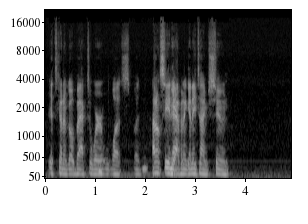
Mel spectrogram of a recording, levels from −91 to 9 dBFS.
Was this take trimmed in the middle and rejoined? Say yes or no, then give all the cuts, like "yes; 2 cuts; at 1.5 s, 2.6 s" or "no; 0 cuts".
yes; 1 cut; at 2.1 s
